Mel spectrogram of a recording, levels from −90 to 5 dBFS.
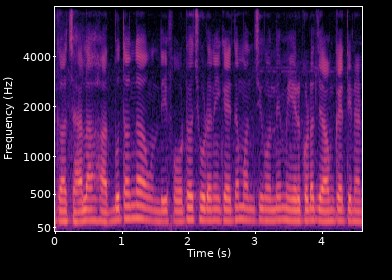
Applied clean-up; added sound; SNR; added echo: none; none; none; none.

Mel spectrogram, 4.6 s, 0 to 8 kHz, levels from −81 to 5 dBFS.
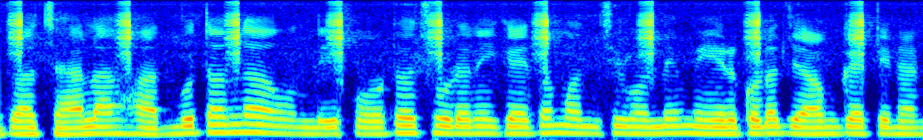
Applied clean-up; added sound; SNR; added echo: neural mask model Resemble Enhance denoiser.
